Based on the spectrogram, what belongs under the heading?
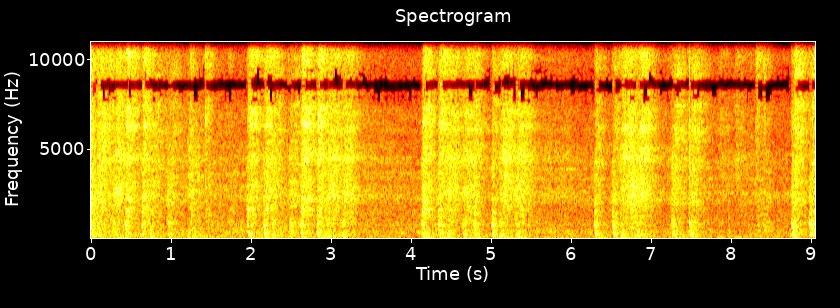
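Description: Loaded JR Freight Koki container flat cars rolling past at speed. Their wheels clatter over rail joints in repeated heavy clunks about every second or so, over a steady low rumble.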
